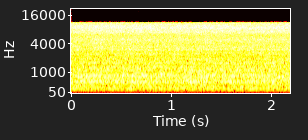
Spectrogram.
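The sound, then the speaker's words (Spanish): Water rushes into a washing machine as a steady, even hiss that holds at a constant level throughout. “Hace esa comunicación del agua a la lavadora, ese sonido característico. Ahí. Y esperamos a que arranque.”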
